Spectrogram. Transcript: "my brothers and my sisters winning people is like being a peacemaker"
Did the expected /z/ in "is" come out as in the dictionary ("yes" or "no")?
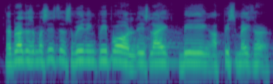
no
